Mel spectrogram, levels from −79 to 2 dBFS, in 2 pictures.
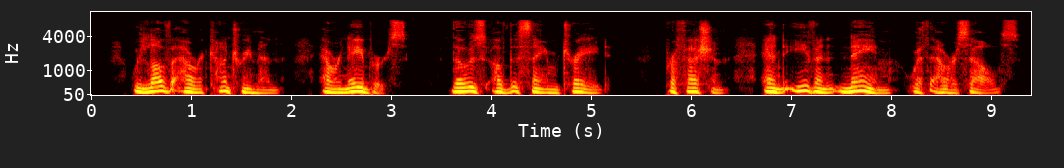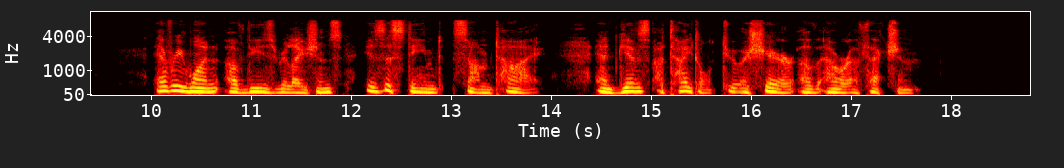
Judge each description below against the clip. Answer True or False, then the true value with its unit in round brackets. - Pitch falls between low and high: True (145 Hz)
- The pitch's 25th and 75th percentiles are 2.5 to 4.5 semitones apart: True (4.1 semitones)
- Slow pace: True (120 wpm)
